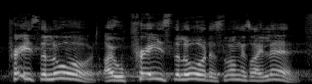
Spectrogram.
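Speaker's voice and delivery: high, loud, jubilant psalm quote; over-the-top praise. Acted. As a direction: belt out extreme praise at full lift. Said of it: "over the top, extreme praise".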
